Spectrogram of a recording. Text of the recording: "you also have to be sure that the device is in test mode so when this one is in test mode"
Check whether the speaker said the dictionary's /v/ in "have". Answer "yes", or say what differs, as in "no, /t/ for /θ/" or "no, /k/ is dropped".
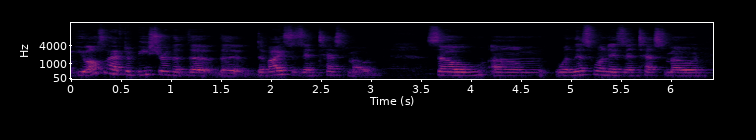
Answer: no, /f/ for /v/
